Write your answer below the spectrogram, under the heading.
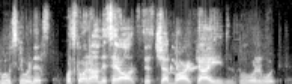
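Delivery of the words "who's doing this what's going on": irate, angry king voice, pitched up. Retelling a story where the king's palanquin shakes, mock-angry king. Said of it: "He's all angry".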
